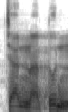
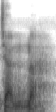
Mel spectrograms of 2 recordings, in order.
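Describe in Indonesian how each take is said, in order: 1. Kata ini berakhir dengan suku kata 'tun' yang penuh. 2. Kata ini berakhir dengan bunyi 'h' yang terhenti. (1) "yang berharokat lumah tain" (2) "menjadi hak sukun"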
